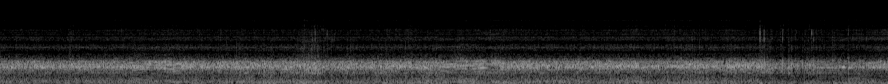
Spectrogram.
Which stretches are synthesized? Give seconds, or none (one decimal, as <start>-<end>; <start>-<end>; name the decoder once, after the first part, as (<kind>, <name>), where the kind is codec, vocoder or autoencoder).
1.3-1.8 (codec, SNAC); 4.4-5.0; 8.2-8.9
